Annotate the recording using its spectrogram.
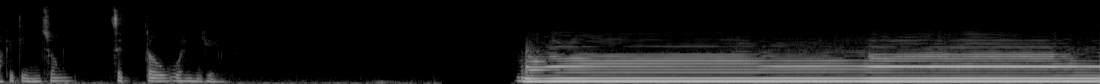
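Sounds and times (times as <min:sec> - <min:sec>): shofar blast: 0:05.2 - 0:11.0.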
